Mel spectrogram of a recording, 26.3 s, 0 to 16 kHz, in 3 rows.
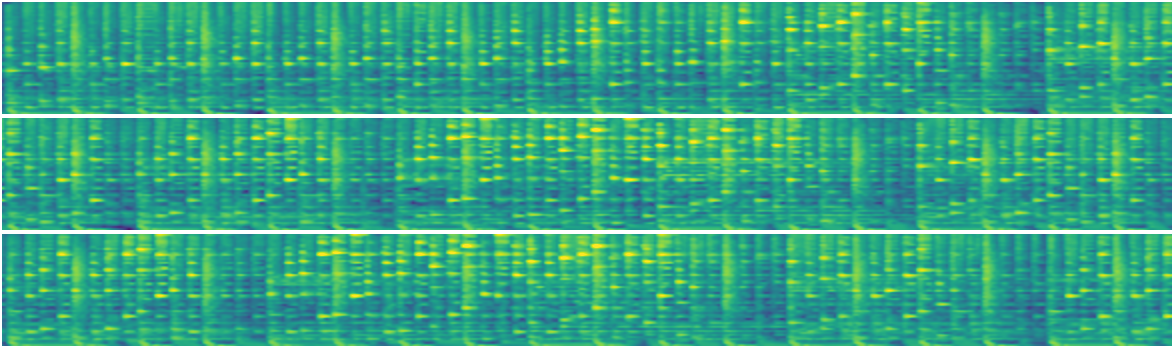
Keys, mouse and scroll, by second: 1.3-3.4 drag, 3.4-6.1 middle drag, 6.1-6.9 scroll down 3, 6.9 KP_Divide, 9.4 KP_7, 10.6-11.8 scroll up 6, 11.8 s, 13.5 s, 17.5 scroll down 1, 17.7-18.3 middle drag, 18.3-19.7 scroll down 1, 19.7 KP_7, 20.4-21.2 scroll up 2, 21.2-23.3 right drag, 23.3-23.6 scroll up 1, 23.6-23.9 scroll down 1, 23.9-25.6 middle drag, 25.6 KP_1.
